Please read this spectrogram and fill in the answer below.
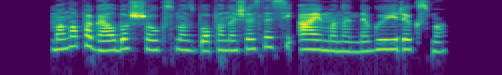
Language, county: Lithuanian, Alytus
